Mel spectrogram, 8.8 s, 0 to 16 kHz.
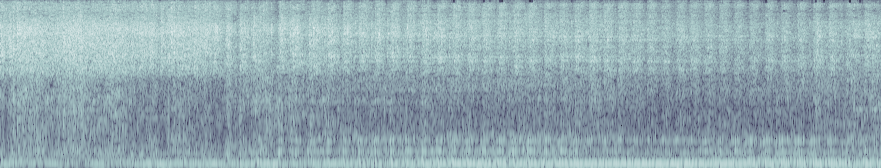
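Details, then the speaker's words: Pontiac 350 V8 in a 1950 Pontiac gasser with 6-speed, idling after the motor plugs were changed and idle screw adjusted: steady, fairly even lumpy low rumble, no obvious misfire; normal idle, runs better, coil wire still rigged. "Other than that, it seems like it runs better now we changed out the motor plugs."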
